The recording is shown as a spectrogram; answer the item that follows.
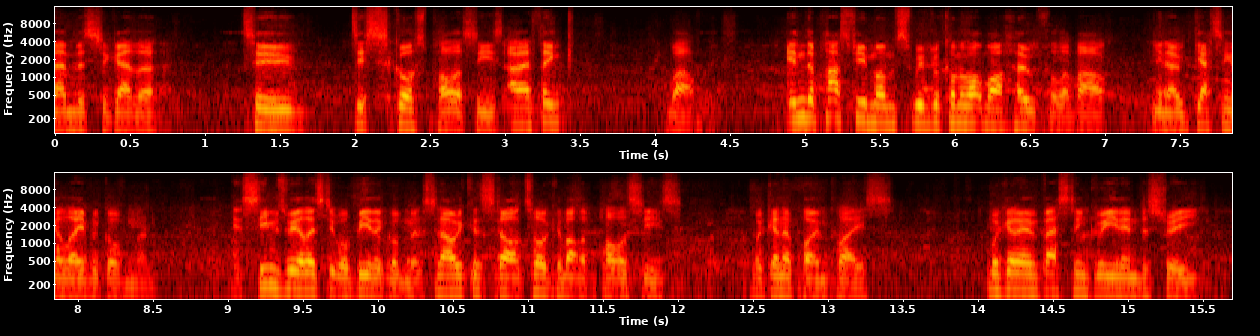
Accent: Cheshire, North West England, United Kingdom; I'm 19, and I'm from Cheshire.

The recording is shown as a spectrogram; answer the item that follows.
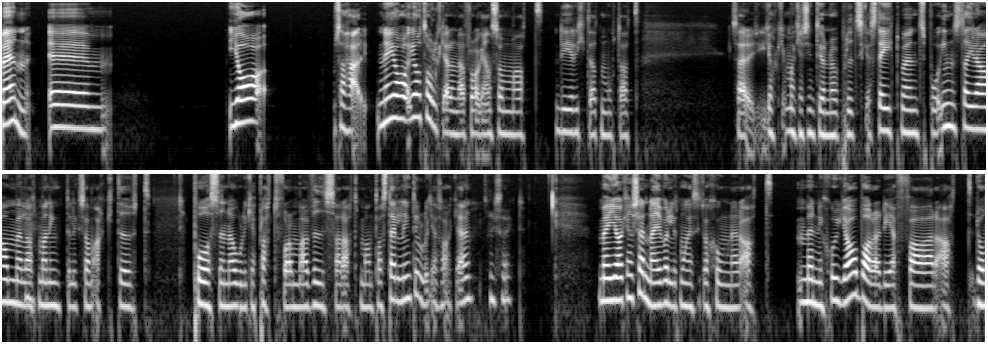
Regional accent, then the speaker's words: Sweden; Det är min pappa som är från USA och jag är liksom svensk.

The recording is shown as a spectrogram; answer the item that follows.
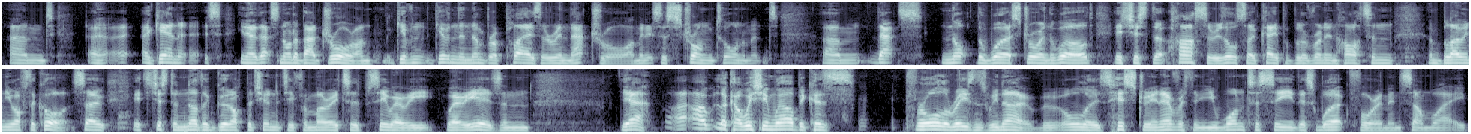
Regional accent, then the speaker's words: United Kingdom; as a British person

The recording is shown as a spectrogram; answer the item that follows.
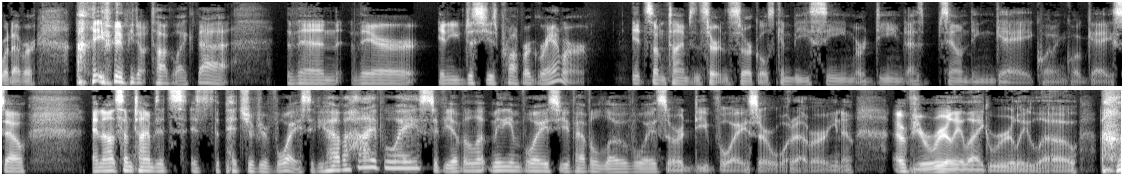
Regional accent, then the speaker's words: United States; growing up in America, as I have

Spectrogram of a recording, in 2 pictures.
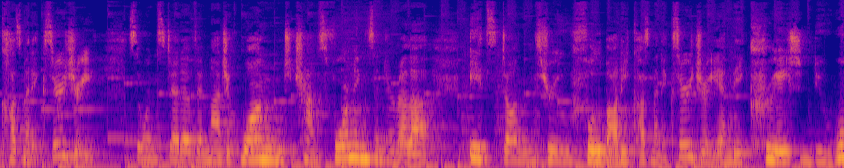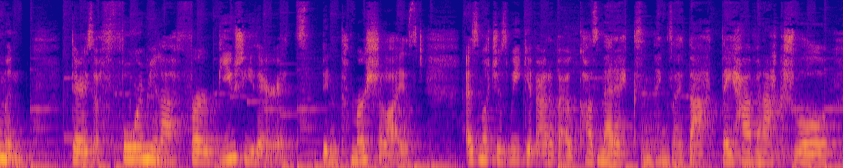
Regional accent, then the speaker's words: Ireland; even though I am Irish

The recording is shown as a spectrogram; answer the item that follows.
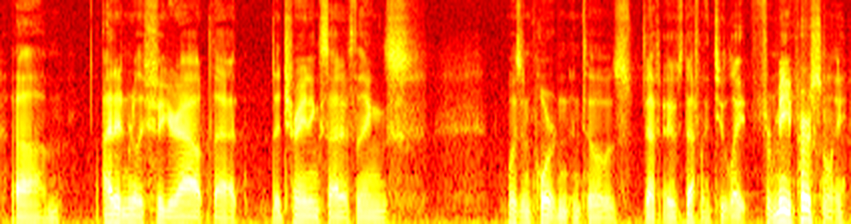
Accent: Bowling Green, Ohio, United States; I grew up in Bowling Green, Ohio.

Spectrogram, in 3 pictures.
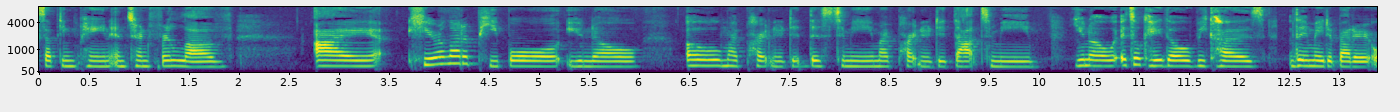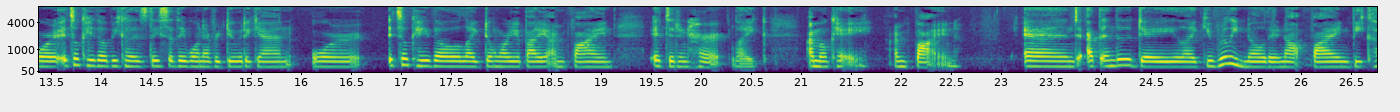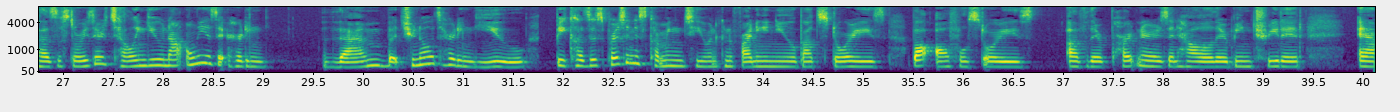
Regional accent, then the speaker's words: Richmond, California, United States; I'm from Richmond, California.

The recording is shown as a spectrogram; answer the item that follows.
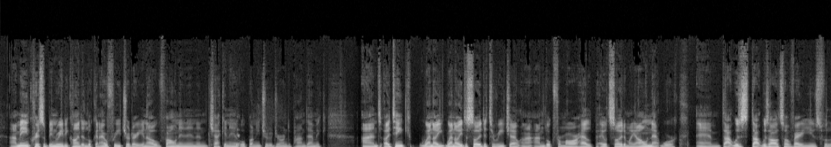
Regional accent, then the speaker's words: Dublin, Leinster, Ireland; I'm from Dublin, Ed, in Ireland.

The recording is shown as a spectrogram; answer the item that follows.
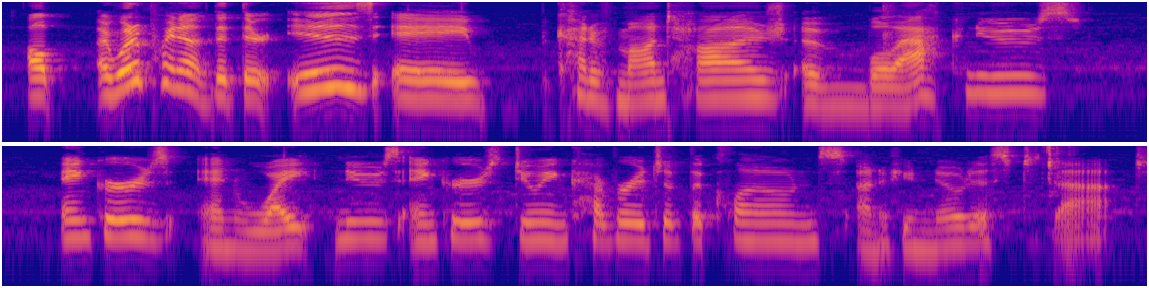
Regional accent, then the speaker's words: Texas, United States; moved away; also born or lived in Lincoln, Nebraska; we're both from Texas

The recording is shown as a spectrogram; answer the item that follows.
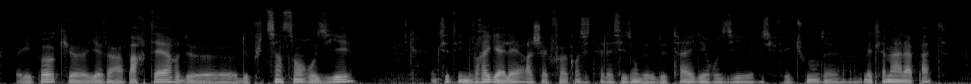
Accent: Saint-Jean-de-Monts, Pays de la Loire, France; je suis originaire de Vendée, d'une commune qui s'appelle Saint-Jean-de-Mont

